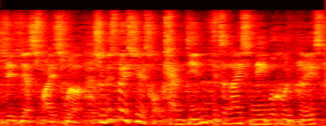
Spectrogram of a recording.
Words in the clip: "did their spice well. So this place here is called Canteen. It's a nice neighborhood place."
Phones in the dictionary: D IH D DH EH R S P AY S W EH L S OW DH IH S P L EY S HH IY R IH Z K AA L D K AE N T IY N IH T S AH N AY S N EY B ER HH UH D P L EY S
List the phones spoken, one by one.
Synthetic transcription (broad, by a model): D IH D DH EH S P AY S W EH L S OW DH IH S P L EY S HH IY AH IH S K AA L K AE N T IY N IH T S AH N AY S N EY B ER HH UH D P L EY S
